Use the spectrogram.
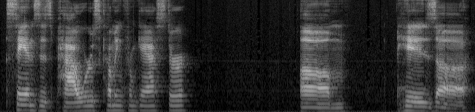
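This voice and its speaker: A man giving casual opinion commentary as a reaction video host, speaking haltingly and often restarting his words. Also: medium pitch, a bit bright.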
